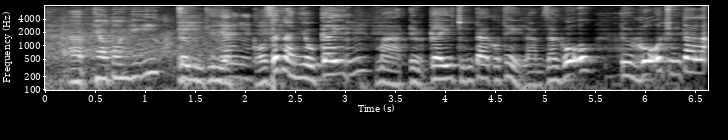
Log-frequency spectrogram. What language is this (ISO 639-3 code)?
vie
